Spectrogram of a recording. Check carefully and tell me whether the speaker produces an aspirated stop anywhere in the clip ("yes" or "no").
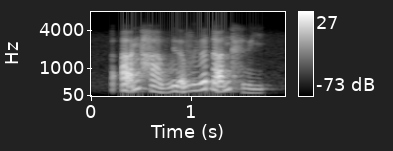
no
